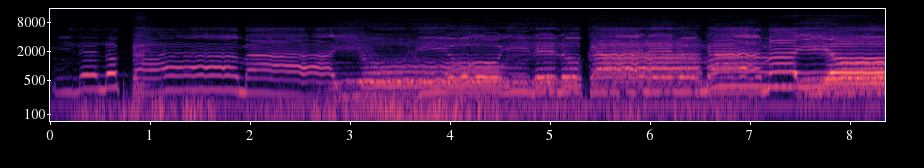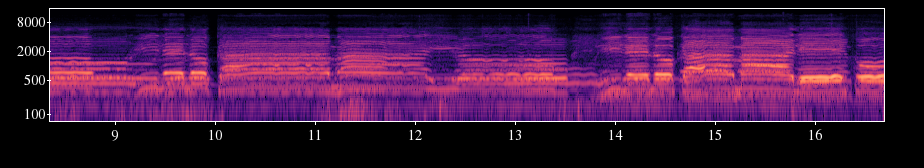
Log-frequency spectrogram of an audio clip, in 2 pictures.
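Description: Unaccompanied choir singing, several voices together in sustained phrases, growing louder in the second half.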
